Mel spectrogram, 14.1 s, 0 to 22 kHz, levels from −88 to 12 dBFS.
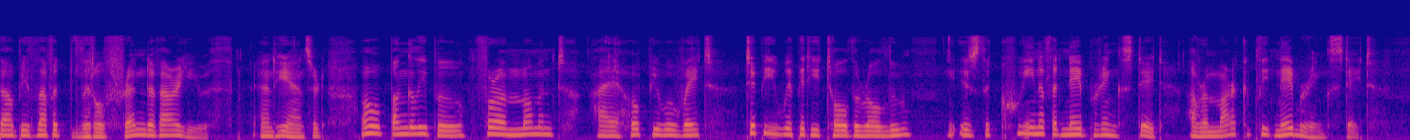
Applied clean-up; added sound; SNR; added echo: none; none; none; none.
